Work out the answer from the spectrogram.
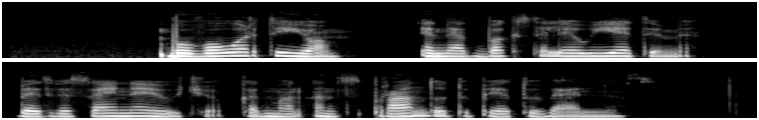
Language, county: Lithuanian, Vilnius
